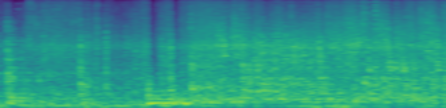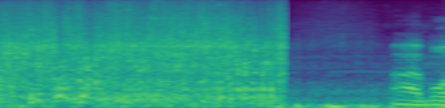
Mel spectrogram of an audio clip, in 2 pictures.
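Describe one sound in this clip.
Ice cubes rattle and clatter into a cooler.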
